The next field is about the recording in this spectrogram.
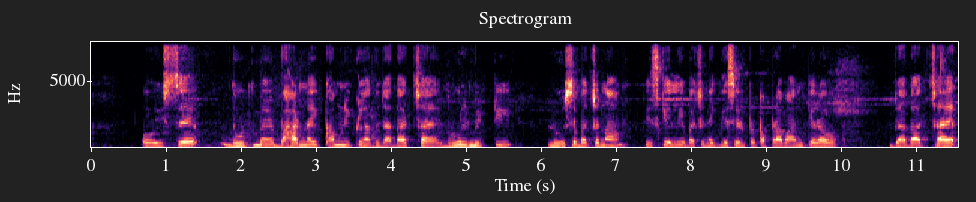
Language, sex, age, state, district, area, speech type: Hindi, female, 60+, Madhya Pradesh, Ujjain, urban, spontaneous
